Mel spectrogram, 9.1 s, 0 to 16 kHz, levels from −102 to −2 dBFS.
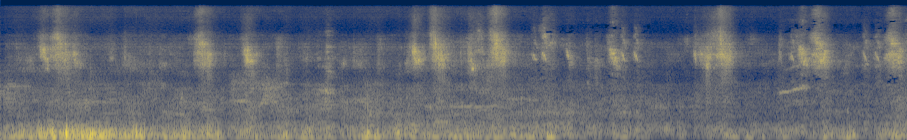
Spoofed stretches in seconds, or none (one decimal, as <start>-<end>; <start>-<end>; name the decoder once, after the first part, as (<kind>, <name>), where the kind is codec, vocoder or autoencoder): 0.0-5.3 (codec, SNAC); 6.5-7.8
